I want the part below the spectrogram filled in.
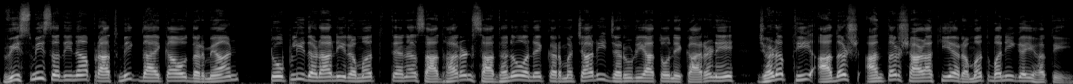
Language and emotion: Gujarati, neutral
